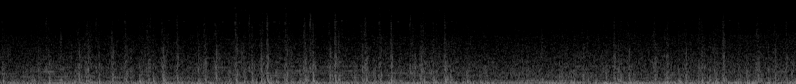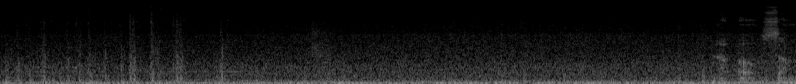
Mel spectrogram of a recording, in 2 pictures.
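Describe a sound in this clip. Horse hooves clop steadily on stone.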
